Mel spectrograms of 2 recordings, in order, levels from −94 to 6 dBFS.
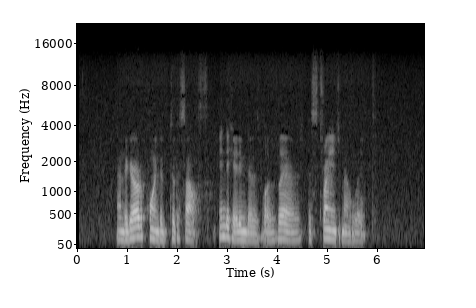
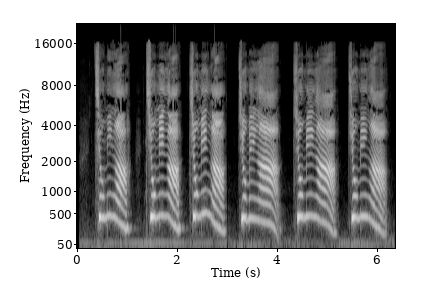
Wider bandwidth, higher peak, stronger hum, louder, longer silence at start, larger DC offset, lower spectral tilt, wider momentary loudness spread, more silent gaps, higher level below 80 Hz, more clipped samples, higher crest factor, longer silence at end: second, 13 kHz vs 16.5 kHz; second, -8 dBFS vs 0 dBFS; neither; second, -27 LUFS vs -14 LUFS; first, 0.8 s vs 0.35 s; neither; first, -8 dB/octave vs -0.5 dB/octave; first, 15 LU vs 8 LU; neither; second, -62 dBFS vs -50 dBFS; neither; about the same, 20 dB vs 16 dB; first, 1.2 s vs 0.2 s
